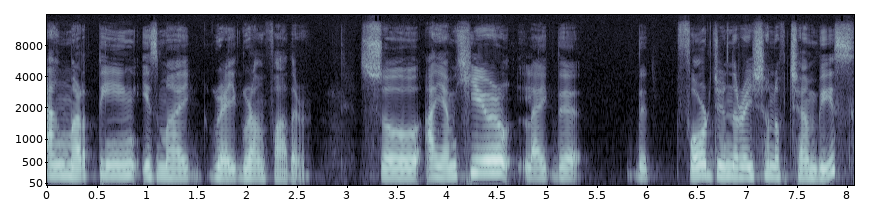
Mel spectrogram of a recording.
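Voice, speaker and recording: The sound is dry and close with no echo as a woman speaks in a Peruvian accent. Her pitch is medium with ordinary variation, and her pace is very slow. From Peru, Cusco. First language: Spanish. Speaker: photography researcher. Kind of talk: conference talk. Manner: halting.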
